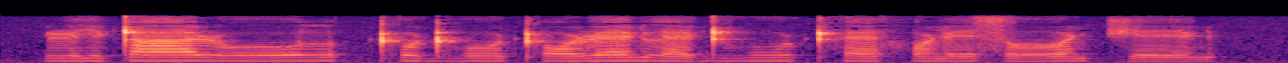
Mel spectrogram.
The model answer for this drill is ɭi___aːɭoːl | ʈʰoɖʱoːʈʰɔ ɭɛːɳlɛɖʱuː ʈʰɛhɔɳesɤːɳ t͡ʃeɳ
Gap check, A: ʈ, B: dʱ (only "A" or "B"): A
